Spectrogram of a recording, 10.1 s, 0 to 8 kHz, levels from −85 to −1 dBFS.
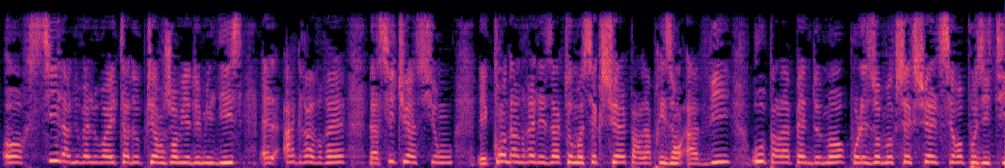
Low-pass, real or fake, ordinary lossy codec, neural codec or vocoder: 7.2 kHz; fake; none; vocoder, 24 kHz, 100 mel bands, Vocos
